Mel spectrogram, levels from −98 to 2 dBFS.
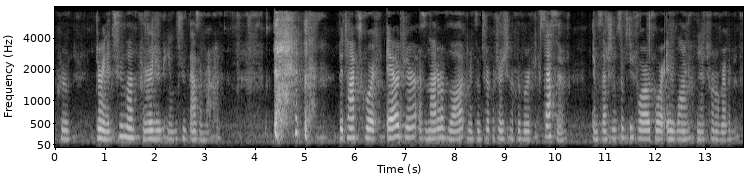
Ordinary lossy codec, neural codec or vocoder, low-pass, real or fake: AAC, 32 kbps; autoencoder, 22.05 kHz, a latent of 192 numbers a frame, VITS, trained on one speaker; 7.2 kHz; fake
